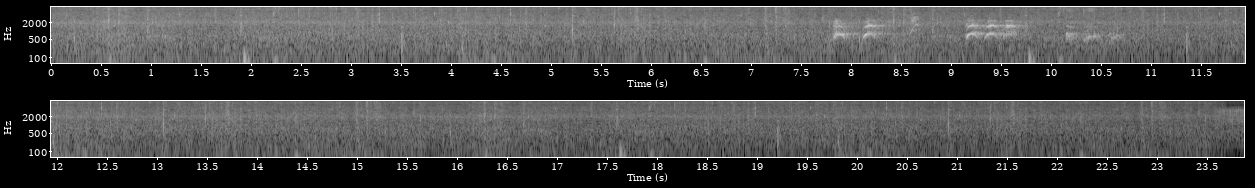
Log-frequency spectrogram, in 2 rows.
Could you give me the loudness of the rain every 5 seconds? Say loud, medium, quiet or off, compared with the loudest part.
loud, loud, medium, medium, medium.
